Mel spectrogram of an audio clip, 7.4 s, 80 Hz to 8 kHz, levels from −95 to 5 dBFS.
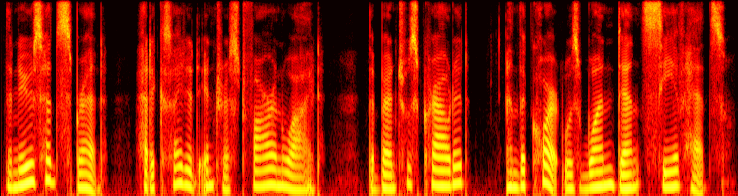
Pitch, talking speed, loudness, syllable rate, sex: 175 Hz, 180 wpm, -20 LUFS, 5.0 syllables/s, female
